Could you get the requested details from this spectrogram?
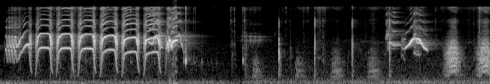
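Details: Javan myna singing loudly to provoke other mynas: a series of looping whistled notes repeated rapidly, followed by dry clicks, a rising-falling whistle and harsh rasps.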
